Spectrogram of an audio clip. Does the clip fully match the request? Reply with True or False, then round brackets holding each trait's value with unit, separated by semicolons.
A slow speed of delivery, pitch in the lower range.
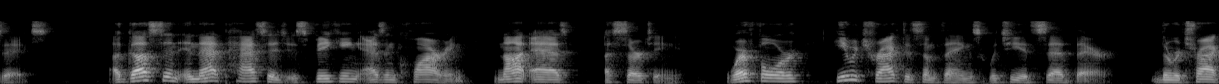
True (115 wpm; 115 Hz)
